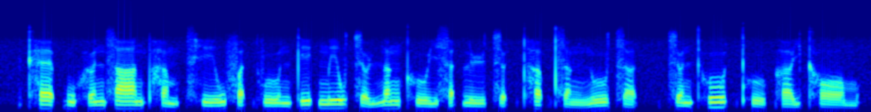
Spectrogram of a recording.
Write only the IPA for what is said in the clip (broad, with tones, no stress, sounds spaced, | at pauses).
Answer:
kʰ ɛː˧ p̚ o˨˩ w h ɵ˧ n s aː˧ n pʰ ɐ˨˩ m t͡sʰ iː˨˥ w f ɐ˨ t̚ f uː˨ n t̪ iː˥ t̚ m iː˥ w t͡s ɵ˨˥ ɥ n̪ ɐ˥ ŋ kʰ uː˨ j s ɐ˧ t̚ l yː˨˧ t͡s ɵ˧ t̚ t̪ʰ ɐ˥ p̚ t͡s ɐ˨ ŋ n̪ uː˥ t͡s ɐ˧ t̚ | t͡s ɵ˨ n t̪ʰ uː˥ t̚ pʰ uː˨˩ k ɐ˨˥ j kʰ ɔː˨˩ m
